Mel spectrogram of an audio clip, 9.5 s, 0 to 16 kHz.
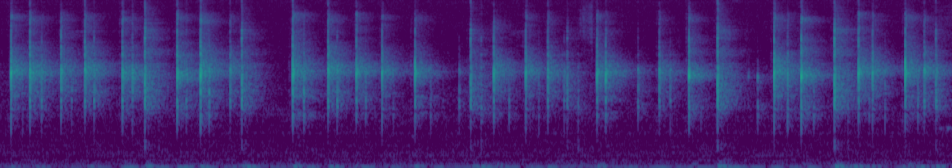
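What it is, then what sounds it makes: Mechanical keyboard with aluminum plate. A compact silver-cased mechanical keyboard with an aluminum plate and dark plastic keycaps, resting on a desk mat, is typed on steadily with the fingertips of both hands. It produces a quick, uneven stream of short, crisp clacks with a bright, clicky tone centered around 3 kHz. Each press dies away almost instantly over a low, soft background hum.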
